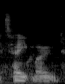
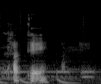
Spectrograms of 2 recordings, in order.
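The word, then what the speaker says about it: 縦: heard tarte mode yeah well it's it's japanese that means vertical obviously mode is not japanese that's english but it's in the that what you're saying is tate is a japanese word and it is tate and it means vertical okay so yeah i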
